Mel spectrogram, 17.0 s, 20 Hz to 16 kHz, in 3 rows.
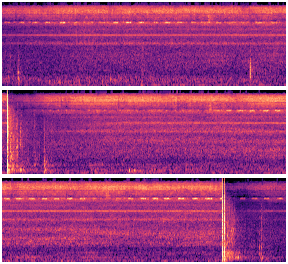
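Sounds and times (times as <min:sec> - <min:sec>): fireworks low rumble: 0:00.0 - 0:17.0
fireworks pops: 0:04.8 - 0:05.2
loud firework bang: 0:05.8 - 0:06.8, 0:15.8 - 0:16.7.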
